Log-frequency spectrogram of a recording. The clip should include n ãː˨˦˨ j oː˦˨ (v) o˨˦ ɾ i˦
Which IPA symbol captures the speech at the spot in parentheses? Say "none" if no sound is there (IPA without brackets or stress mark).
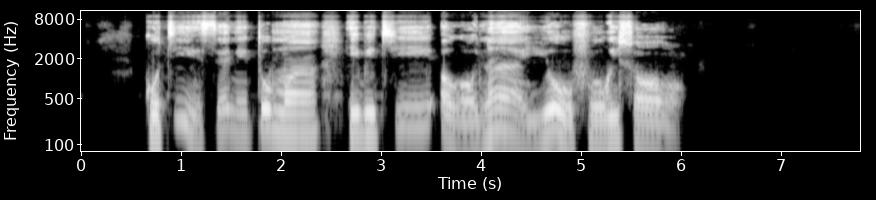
f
